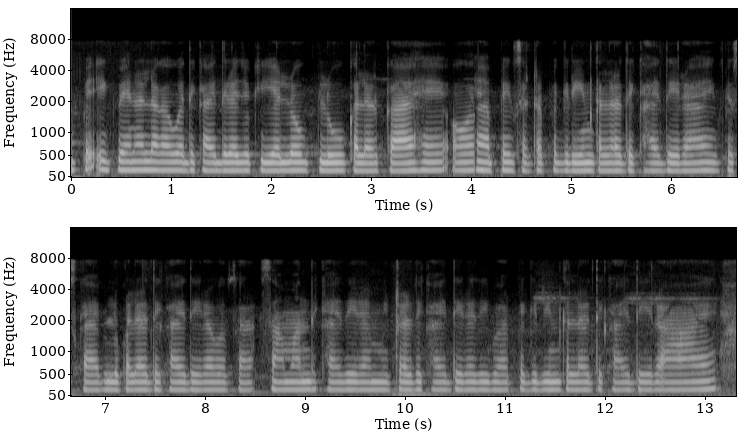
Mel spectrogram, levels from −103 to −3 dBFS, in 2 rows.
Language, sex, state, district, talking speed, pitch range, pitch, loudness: Hindi, female, Rajasthan, Nagaur, 245 wpm, 170-175 Hz, 170 Hz, -37 LUFS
